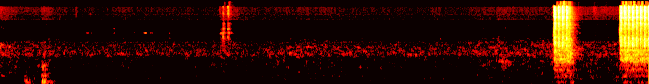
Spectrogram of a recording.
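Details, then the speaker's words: Sonar Linear tube amplifier after replacing two capacitors, tubes warmed over a minute, keyed up: mostly quiet, then short harsh buzzing rattles as the relay chatters instead of engaging; owner then realizes he forgot something. "no still not working that's not good after all that it's still chattering now I gotta go on finding out why it's still [Music] chattering it's like it wants to engage but it it just doesn't"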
